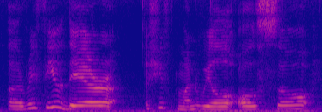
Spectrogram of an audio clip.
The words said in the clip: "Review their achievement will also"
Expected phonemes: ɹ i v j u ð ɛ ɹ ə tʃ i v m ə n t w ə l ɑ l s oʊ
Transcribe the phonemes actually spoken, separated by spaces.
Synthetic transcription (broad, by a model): ɹ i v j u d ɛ ɹ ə ʃ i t m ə n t w ə l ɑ l s oʊ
